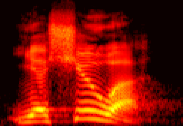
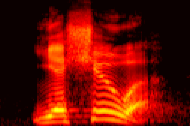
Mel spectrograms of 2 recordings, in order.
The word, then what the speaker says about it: Yeshua: They call him Yeshua, the Messiah. Yeshua.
